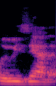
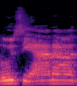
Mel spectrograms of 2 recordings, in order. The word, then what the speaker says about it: Louisiana: So he gave me all the true pronunciation, like Louisiana, not Louisiana.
